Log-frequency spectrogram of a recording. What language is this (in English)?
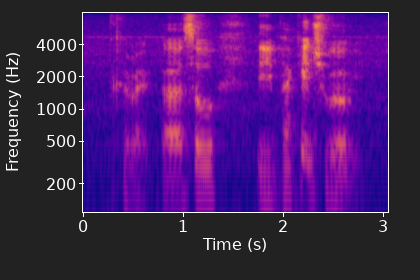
English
